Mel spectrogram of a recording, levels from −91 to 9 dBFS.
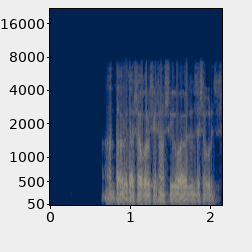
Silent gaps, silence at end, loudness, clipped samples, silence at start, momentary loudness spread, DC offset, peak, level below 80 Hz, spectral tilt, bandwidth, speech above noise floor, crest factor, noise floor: none; 0 s; -33 LUFS; under 0.1%; 0.65 s; 5 LU; under 0.1%; -16 dBFS; -54 dBFS; -6.5 dB/octave; 8 kHz; over 57 dB; 18 dB; under -90 dBFS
